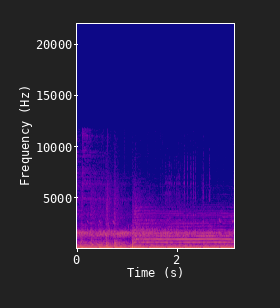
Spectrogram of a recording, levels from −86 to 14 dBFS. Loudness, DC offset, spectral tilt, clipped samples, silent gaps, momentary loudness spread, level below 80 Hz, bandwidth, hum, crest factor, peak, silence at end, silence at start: -29 LUFS; under 0.1%; -8 dB/octave; under 0.1%; none; 2 LU; -36 dBFS; 7.8 kHz; none; 16 dB; -10 dBFS; 0 s; 0 s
